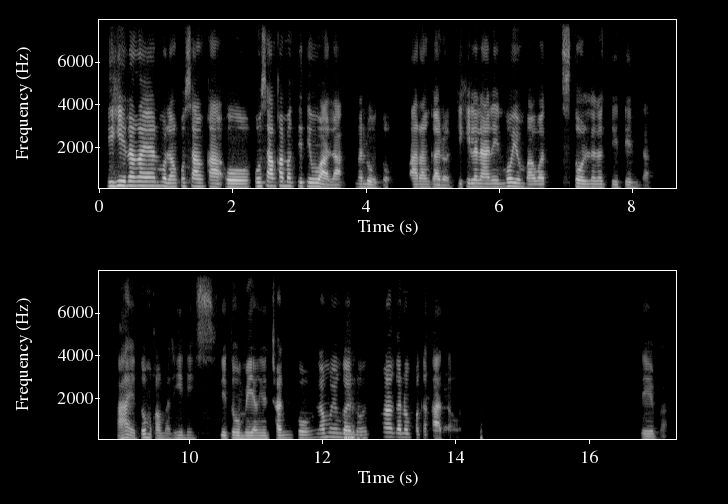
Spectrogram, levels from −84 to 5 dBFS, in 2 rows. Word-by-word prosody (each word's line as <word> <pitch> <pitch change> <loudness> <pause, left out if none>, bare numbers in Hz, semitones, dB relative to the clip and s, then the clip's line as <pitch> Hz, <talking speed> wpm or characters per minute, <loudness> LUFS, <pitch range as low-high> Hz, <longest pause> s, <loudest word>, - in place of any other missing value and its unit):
hihinangayan 205 0 +6
mo 190 -1 +1
lang 165 0 +1
kung 185 - -5
saan 175 -2 +3
ka, 160 -3 +3
o 155 -1 +5
kung 185 - +1
saan 195 0 +6
ka 205 +1 +5
mag-titiwala 175 -9 +3 0.2
na 150 - -8
luto, 130 -4 -4 0.3
parang 140 0 +1
ganon, 130 -3 0
kikilalanin 155 0 +2
mo 180 +3 +2
yung 165 -2 -1
bawat 140 +1 +1 0.2
stall 160 -3 +1
na 145 - -2
nagtitinda. 130 -5 -9 0.7
"Ah, 165 -1 0
eto, 135 +6 -5
mukhang 135 -7 -8
malinis, 125 0 -11
dito 135 0 -4
humiyang 130 0 -3
yung 130 - -9
tiyan 145 +1 -2
ko," 150 0 -6
Alam 185 +1 -4
mo 205 - -10
yung 195 -1 -9
ganon? 155 -3 -2 0.2
Mga 205 -3 +1
ganong 180 -1 -6
pagkakataon. - - -7 2.7
'Di 115 -1 -7
ba. - - -30
155 Hz, 140 wpm, -25 LUFS, 135-180 Hz, 2.7 s, hihinangayan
